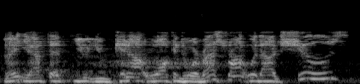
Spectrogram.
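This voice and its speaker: A man's voice: fairly high pitch, sing-song, a little fast, highs cut off. A man hosting talk radio, giving an opinionated, emphatic monologue and repeating phrases for effect. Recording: radio broadcast with faint background noise.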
